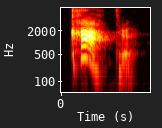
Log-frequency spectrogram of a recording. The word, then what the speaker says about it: quatre: Your Q will not be pronounced as Q, like queen in English, but it will be pronounced as K. That's why the second example after your cat is quatre, not quatre. No, it is quatre.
